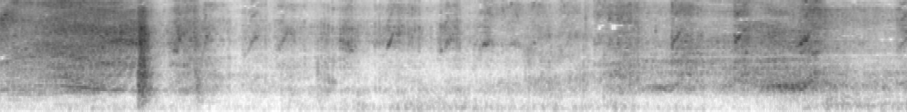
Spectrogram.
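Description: Radio-controlled car landing hard on concrete with one sharp thud about a second in, then rolling on across the skatepark surface with its drivetrain whirring.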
